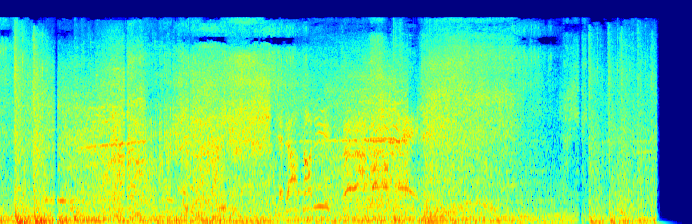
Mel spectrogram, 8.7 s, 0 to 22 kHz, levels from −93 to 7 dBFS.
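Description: Network packets carrying the audio arrived too late at 0.67, 1.55, 2.36 and 7.23 s, so the receiver concealed each gap. This short concealed packet loss is heard as brief smears or wobbles lasting a few hundredths of a second. From 5.17 to 5.37 s the processor missed several deadlines in a row, which fits buffers of around 5 ms. Stretches of old audio were replayed with hard edges, producing a burst of processor overload crackle.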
